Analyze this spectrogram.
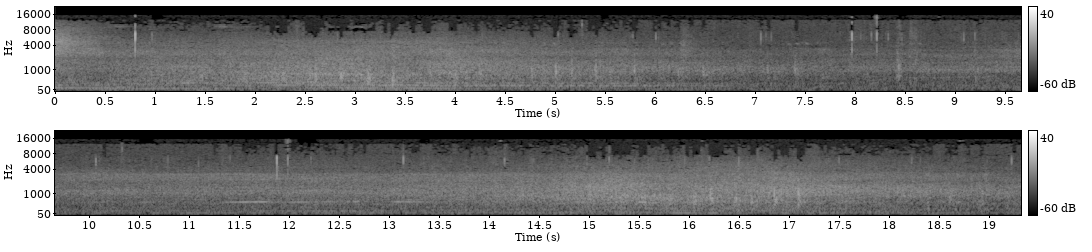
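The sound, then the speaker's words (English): A fire truck, sounding like a garbage truck, comes up from behind in a neighborhood, its deep diesel rumble swelling louder and then easing, with no siren, just steady heavy engine and road noise. “Oh, fire truck. I was expecting that to be a garbage truck. It had that sound to it.”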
